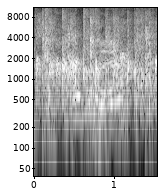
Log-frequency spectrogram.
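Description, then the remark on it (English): Hands clapping in a quick, steady patter, applauding a man, blended with overlapping voices talking over the applause. “We gonna clap it up for a man.”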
